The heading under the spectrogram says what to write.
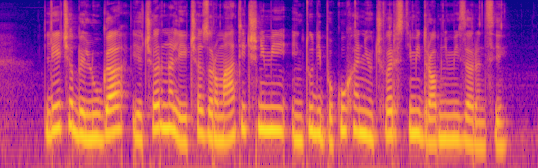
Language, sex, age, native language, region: Slovenian, female, 18-29, Slovenian, Central Slovenia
